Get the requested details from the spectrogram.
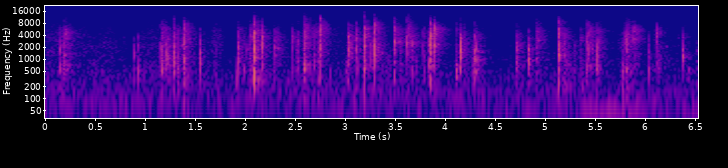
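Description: A makeup brush sealed in a long white printed plastic sleeve is held up while the packaging is squeezed and rubbed with the fingers. It gives a quick run of dense, bright crinkles and crackles in irregular bursts with short quiet gaps, with almost no low end.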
